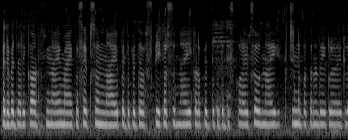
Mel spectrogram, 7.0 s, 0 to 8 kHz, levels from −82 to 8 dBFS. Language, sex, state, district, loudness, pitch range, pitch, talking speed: Telugu, female, Andhra Pradesh, Guntur, -29 LUFS, 230-240 Hz, 235 Hz, 205 wpm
